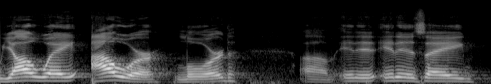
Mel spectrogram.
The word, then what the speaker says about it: Yahweh: It is most oftentimes pronounced Yahweh. So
